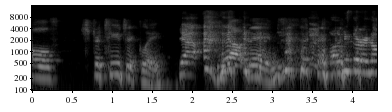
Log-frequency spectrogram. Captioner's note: laughter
